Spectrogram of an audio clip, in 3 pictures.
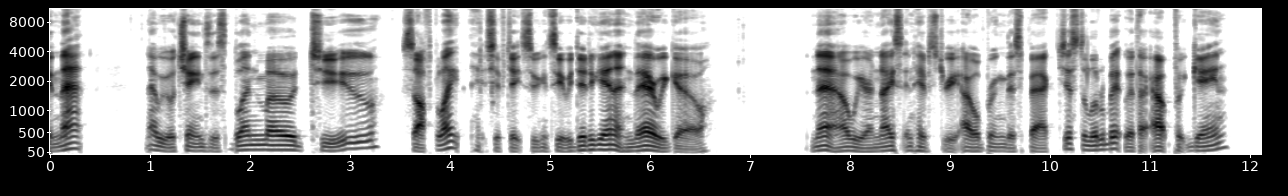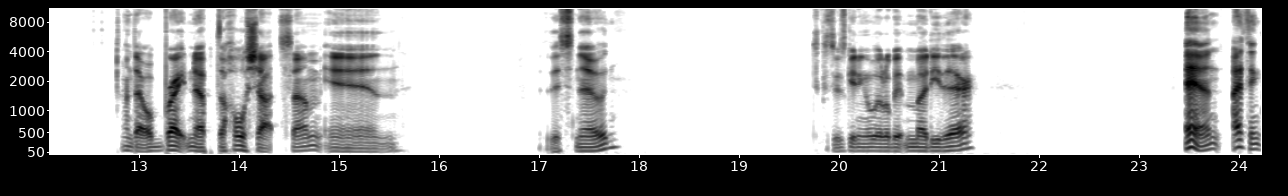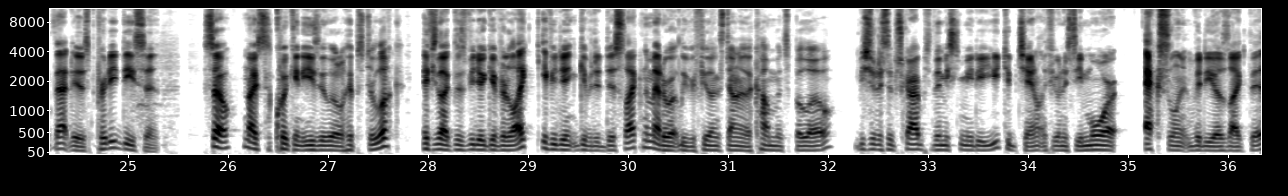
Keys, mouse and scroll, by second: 1.1 right click, 1.8 click, 3.3 click, 4.2 h, 7.6 click, 10.2 click, 12.4 click, 17.4-18.6 scroll up 1, 18.6-19.8 scroll down 1, 24.6 space.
